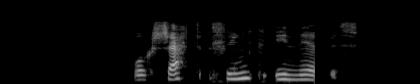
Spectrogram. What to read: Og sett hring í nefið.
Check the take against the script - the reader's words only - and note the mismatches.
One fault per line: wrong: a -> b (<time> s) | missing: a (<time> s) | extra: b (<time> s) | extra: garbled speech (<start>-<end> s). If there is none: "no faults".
no faults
